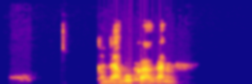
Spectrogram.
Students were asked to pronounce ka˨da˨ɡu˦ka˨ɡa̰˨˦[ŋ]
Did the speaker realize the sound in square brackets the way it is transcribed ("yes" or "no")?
no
